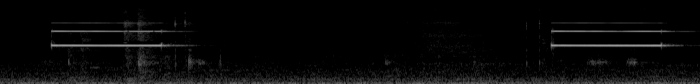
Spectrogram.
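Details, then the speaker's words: Dahua DVR/NVR with no hard disk installed: long steady high-pitched beeps about a second each, repeating every five seconds; no-HDD error alarm, silenced by disabling the event alarm setting. "No जैसे इसमें hard disk नहीं है इसलिए error दिखा रहा है"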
